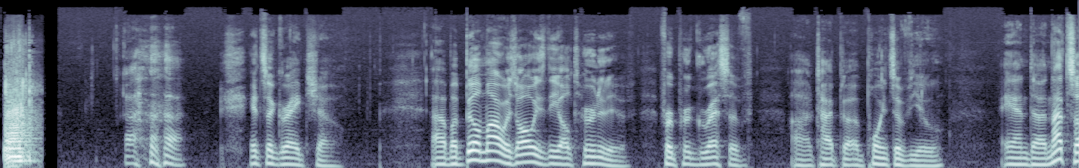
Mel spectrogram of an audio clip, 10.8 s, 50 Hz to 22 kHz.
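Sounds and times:
loud buzzy fart sound effect: 0.0 - 0.5
speech: 1.2 - 3.5, 4.3 - 10.7.

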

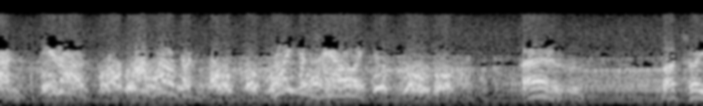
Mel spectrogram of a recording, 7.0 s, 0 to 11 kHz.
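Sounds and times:
agitated dog barking and snarling: 0.4 - 4.9
speech: 6.7 - 7.0.

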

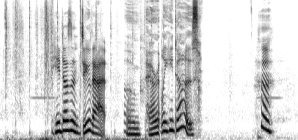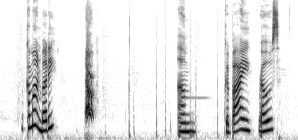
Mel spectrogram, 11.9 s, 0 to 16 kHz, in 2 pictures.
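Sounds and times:
speech: 1.0 - 4.1, 5.2 - 5.6, 6.4 - 7.1, 9.5 - 11.9
dog barking: 7.6 - 8.0.

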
